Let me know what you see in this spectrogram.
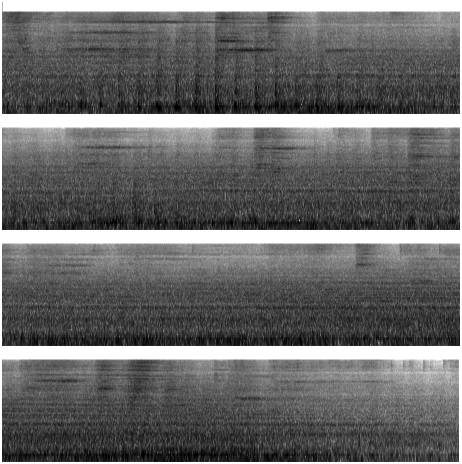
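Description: Freight train cars, tank cars then covered hopper cars, rolling past steadily with a continuous rumble and clatter of wheels on rails. Short, high-pitched squeals come in several times, about two seconds in, around six seconds and near fifteen seconds. The sound fades slightly near the end.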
